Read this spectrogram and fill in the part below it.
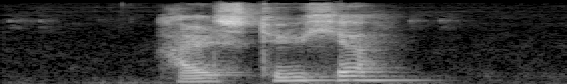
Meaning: nominative/accusative/genitive plural of Halstuch
- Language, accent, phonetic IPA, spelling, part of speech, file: German, Austria, [ˈhalsˌtyːçɐ], Halstücher, noun, De-at-Halstücher.ogg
